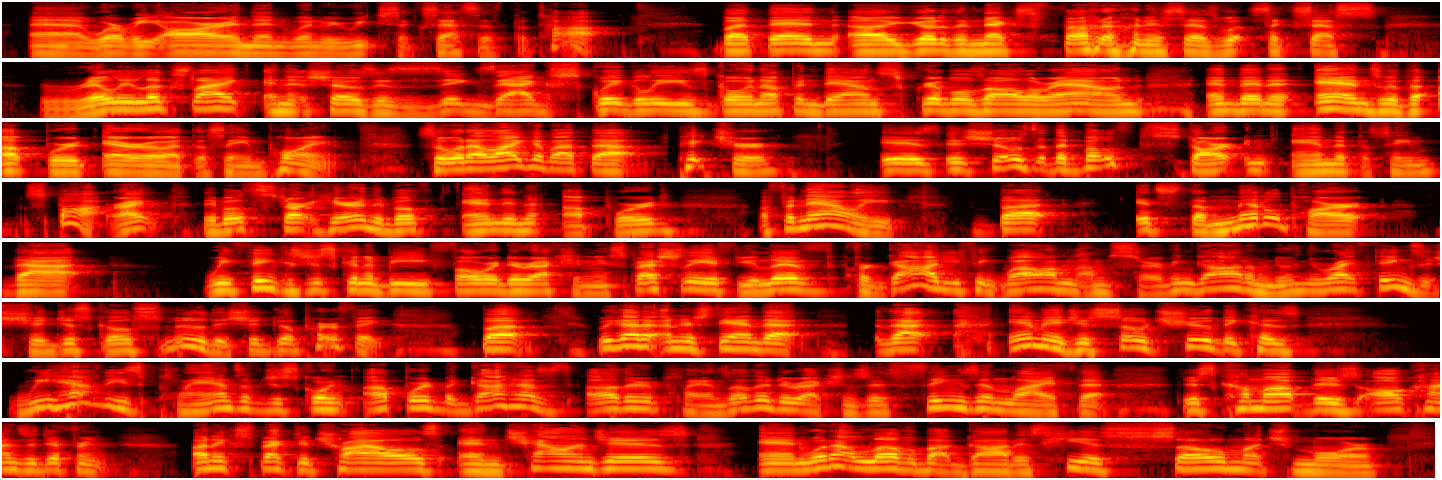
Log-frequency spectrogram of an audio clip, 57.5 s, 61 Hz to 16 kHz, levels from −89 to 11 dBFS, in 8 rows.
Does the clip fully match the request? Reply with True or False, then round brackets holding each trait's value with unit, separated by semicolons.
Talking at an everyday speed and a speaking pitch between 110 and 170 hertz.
True (195 wpm; 135 Hz)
